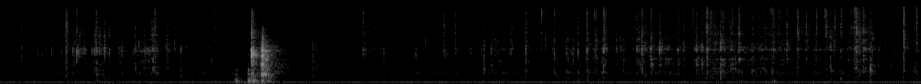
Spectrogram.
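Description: A small vanilla sachet crinkling as it is cut open and shaken out over a mixing bowl, with a string of small crackles in the second half. One short, sharp knock or snip about two and a half seconds in is the loudest sound.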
